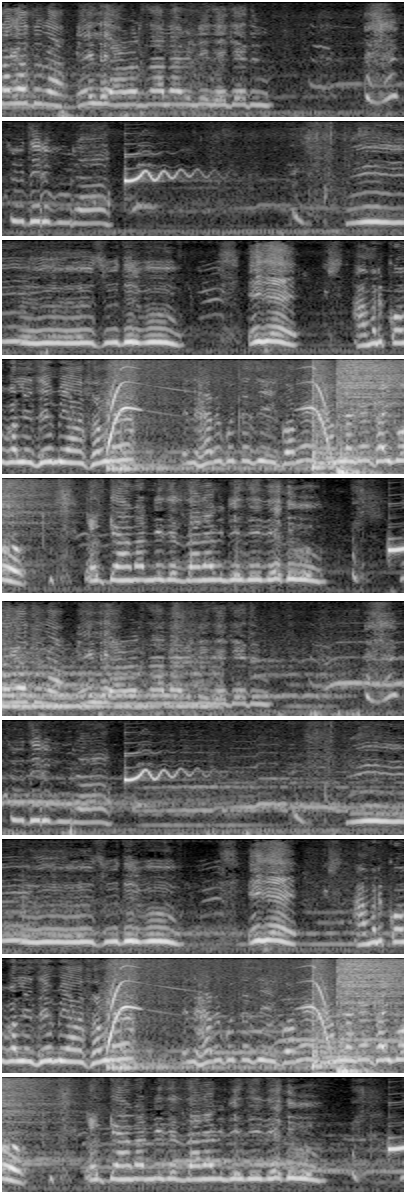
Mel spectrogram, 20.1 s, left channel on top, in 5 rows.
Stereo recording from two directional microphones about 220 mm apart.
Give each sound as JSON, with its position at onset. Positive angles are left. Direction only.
{"t": 0.0, "sound": "speech", "side_deg": -5}
{"t": 3.6, "sound": "speech", "side_deg": -5}
{"t": 7.6, "sound": "a sound", "side_deg": -10}
{"t": 10.5, "sound": "speech", "side_deg": -5}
